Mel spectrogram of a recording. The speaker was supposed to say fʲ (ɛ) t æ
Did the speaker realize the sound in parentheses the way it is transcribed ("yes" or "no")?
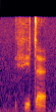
yes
